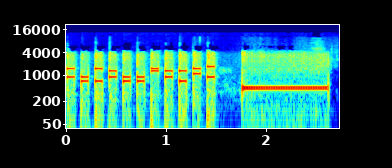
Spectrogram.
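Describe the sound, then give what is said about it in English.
A telephone keypad being dialed to call 911: about eleven quick, evenly spaced touch-tone beeps at varying pitches, then a short pause and a single steady tone held for roughly a second. No voices. “Theater workers called 911 around 7:30 a.m. on Friday morning after they reported hearing somebody banging on the walls.”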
